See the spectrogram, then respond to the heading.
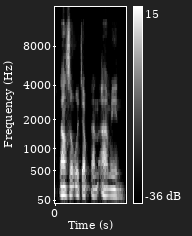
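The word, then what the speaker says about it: آمين: Dan perhatikan betul, pengucapannya harus benar antara tiga. Amin, A-nya panjang, min-nya panjang, dua-duanya panjang, ada matnya pada A dan ada mat juga pada min.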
